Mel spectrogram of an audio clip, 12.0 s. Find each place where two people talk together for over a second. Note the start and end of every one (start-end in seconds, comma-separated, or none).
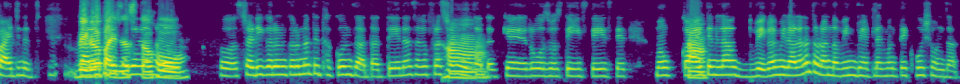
1.0-2.2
